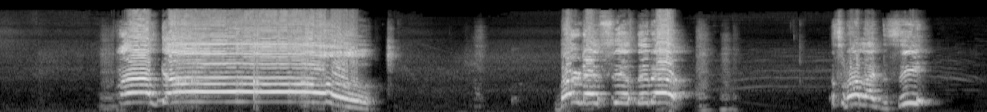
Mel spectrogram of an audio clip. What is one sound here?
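A young man exclaims loudly with excitement, close by.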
